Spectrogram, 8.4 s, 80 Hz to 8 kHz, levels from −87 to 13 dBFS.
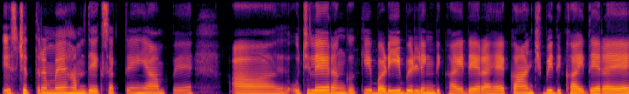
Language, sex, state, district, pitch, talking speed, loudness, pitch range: Hindi, female, Uttar Pradesh, Jyotiba Phule Nagar, 200 Hz, 170 wpm, -15 LUFS, 190-215 Hz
